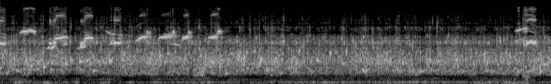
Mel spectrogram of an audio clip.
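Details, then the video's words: Orange-headed thrush singing for a 'ngeplong' lure meant to coax other birds into song: rapid series of clear, varied whistled notes in the first two seconds, quieter, then a final whistle, all over constant water-like trickling. "TERAPI ANIS MERAH UNTUK MEMANCING BUNYI ¦ PANCINGAN NGEPLONG ¦ KICAUAN"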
